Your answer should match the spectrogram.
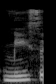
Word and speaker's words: Mies: And it's spelled M-I-E-S. Is that right? – Yes. So I'm going to blow your mind here. Mies is actually not my full name.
